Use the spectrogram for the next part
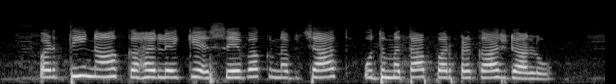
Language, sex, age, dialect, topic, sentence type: Maithili, female, 18-24, Angika, banking, statement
